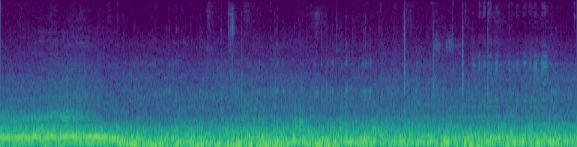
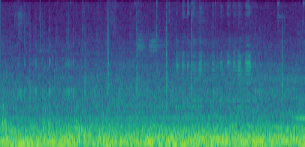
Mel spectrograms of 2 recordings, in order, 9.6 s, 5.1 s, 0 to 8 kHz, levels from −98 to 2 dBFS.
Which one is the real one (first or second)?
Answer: second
